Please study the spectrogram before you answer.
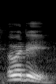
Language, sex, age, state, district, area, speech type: Assamese, male, 45-60, Assam, Sonitpur, rural, spontaneous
